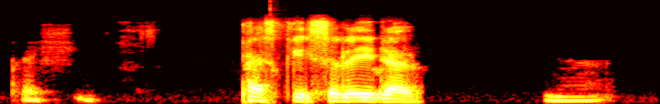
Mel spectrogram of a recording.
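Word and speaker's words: Pesci: Joe pish Jo pish that's how you pronounce his name not pesky it's pesy pesky celo yeah it's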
